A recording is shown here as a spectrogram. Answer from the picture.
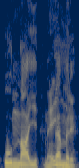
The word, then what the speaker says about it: Unai Emery: Du måste lära dig att han heter Unai Emery. – Det är olika det där, beroende på spanska uttal. I Galicien, södra Galicien, där säger man Unai.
